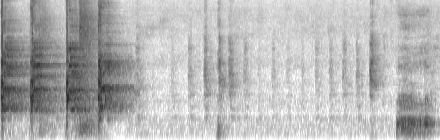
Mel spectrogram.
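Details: Old English Sheepdog playing with a trash can: three loud rough barks in quick succession, then a run of soft knocks and clatters, ending with a broad noisy burst.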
